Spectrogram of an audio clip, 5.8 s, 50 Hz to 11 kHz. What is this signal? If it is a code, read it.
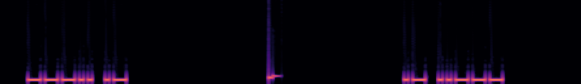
Morse code, heard as a keyed tone, about 28 wpm, 700 Hz. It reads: 8A A2
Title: Common Cut Numbers - 2-Digit 28wpm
